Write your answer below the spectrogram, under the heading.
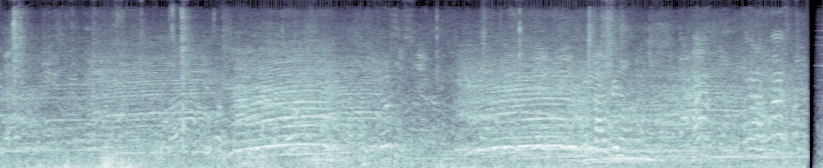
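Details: Horned cattle unloading from a pink truck in Indonesia, described as angry; two long, loud harmonic moos swell and fall around four and seven seconds, with a lower bellow between, over engine rumble and background chatter.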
